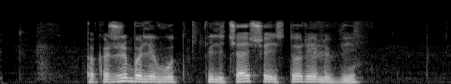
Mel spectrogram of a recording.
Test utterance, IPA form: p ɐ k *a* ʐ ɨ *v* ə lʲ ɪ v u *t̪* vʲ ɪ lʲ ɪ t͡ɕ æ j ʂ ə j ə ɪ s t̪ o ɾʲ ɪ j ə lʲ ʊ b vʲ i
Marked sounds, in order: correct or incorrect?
incorrect: ɐ, incorrect: b, correct

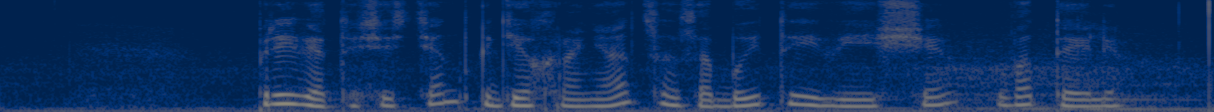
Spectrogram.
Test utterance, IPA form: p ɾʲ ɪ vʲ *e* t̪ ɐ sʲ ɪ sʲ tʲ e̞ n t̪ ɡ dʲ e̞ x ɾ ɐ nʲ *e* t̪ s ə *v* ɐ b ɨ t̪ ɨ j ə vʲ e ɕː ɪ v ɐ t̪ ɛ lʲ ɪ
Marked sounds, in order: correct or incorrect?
correct, incorrect: a, incorrect: z

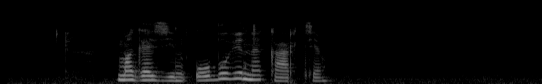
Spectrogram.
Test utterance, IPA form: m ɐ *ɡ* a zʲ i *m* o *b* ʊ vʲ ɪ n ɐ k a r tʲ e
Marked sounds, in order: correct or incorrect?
correct, incorrect: n, correct

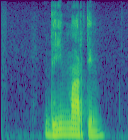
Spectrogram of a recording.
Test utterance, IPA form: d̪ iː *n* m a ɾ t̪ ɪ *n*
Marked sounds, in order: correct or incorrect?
correct, correct

